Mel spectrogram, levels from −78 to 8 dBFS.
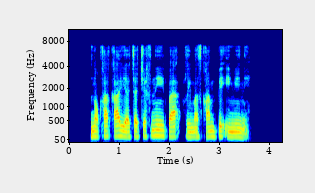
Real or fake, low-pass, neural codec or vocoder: fake; 7.2 kHz; codec, 16 kHz, 4.8 kbps, FACodec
